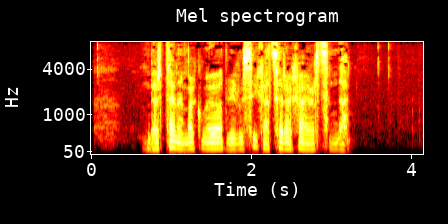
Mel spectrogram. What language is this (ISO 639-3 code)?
eus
